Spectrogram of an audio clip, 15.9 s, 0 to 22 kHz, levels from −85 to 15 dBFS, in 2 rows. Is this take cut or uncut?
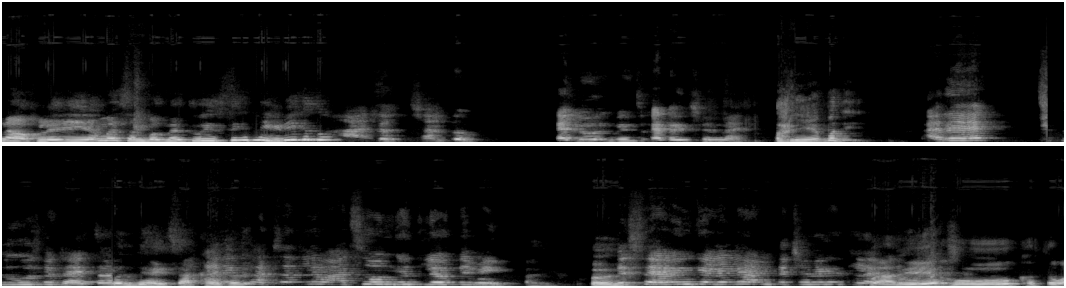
uncut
